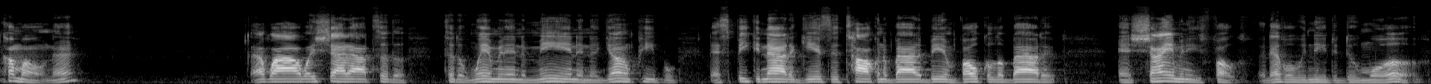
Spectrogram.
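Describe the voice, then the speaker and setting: A man's voice: mid-range voice, moderate pace, fairly bright tone. An American man giving a casual, opinionated monologue as an online commentator, speaking bluntly with heavy slang and swearing. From United States.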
